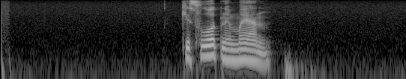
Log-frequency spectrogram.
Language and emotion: Russian, angry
